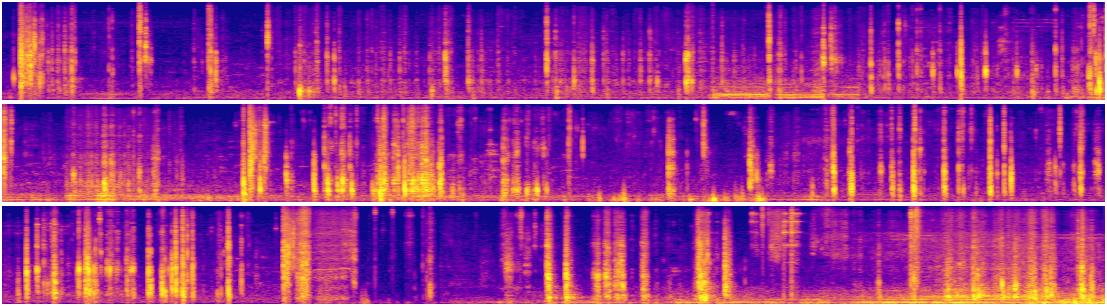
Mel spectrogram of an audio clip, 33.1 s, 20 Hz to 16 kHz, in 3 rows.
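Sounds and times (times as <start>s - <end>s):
metal tools clinking and scraping: 27.0s - 33.0s.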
